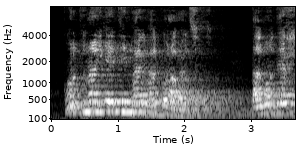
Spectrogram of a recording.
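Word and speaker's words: حاء: না জিম জিম জিম হা কন্ঠনালীকে তিন ভাগে ভাগ করা হয়েছে তার মধ্যে হা উচ্চারণ হবে ওস্তে হালকা থেকে এই কন্ঠনালীর মাঝখান থেকে হা গলাটা চামড়াটা টেনে পড়েন হা উচ্চারণ ঠিক হয়ে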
